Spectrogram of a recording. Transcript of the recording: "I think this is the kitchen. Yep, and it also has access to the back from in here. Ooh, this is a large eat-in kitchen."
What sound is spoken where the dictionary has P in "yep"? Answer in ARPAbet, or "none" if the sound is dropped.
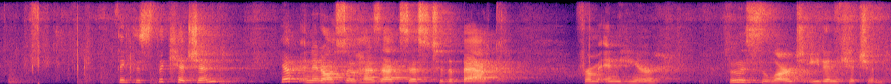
P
